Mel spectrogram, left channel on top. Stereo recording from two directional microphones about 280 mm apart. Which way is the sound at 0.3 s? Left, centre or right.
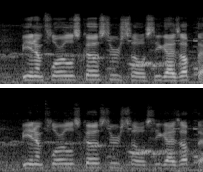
Centre.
